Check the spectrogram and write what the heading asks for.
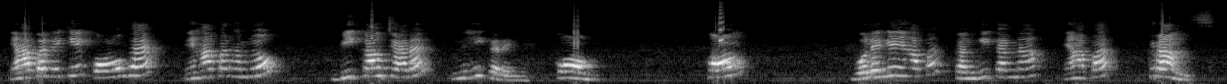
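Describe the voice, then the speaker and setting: Woman teacher, slow and careful, bright tone, slightly distant mic. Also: very high-pitched, reverberant. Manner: says each word slowly, then gives its meaning. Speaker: English pronunciation teacher. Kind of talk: slow explanatory lesson.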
